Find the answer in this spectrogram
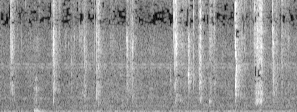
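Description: Close-miked chewing and lip-smacking while eating hot wings: irregular wet clicks from the mouth, with a brief hummed "mm" about half a second in. A steady low hum runs underneath.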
